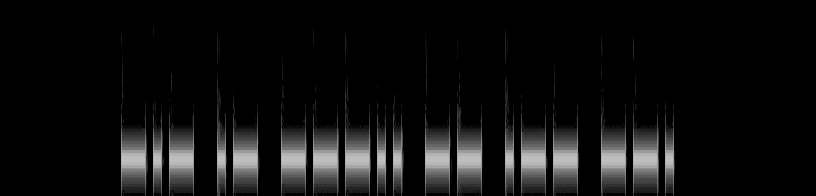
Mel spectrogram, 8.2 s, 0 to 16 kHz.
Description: Morse code, heard as a keyed tone, about 15 wpm, 700 Hz. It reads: KA8MWG
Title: USA Call Signs - 6 Characters - Repeated 2x - 15wpm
